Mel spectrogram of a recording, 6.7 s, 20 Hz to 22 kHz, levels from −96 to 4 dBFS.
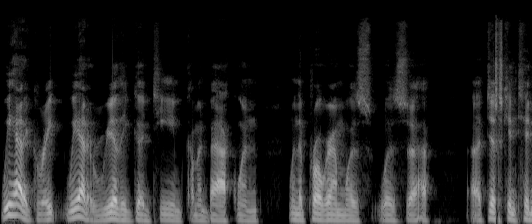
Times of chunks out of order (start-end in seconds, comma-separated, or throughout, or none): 6.20-6.28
